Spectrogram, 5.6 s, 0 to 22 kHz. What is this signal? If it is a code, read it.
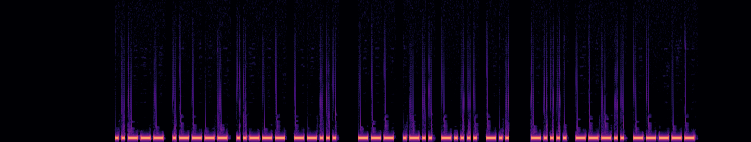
Morse code, heard as a keyed tone, about 50 wpm, 700 Hz. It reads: 2127 OL6D 680
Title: Worked All Europe DX Contest - QTC Exchange - 50wpm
